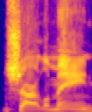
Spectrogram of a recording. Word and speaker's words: Charlemagne: or Scar the brain Scar the brain or Charlemagne became emperor of the Holy Roman Empire around the year 800.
